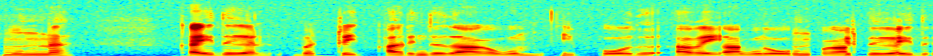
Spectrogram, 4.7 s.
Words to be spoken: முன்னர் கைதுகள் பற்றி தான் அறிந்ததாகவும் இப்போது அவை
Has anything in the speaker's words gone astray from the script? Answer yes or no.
yes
